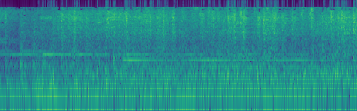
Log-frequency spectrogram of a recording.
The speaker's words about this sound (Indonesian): Sampai kereta ini memasuki semacam terowongan.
